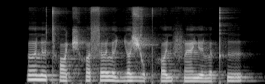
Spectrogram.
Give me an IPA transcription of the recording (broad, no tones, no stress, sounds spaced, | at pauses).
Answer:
ə l ɨ tʰ ɒ t͡ʃʰ ʌ s ə l ə ʎ ɐ ʑ o pʰ ʌ lʲ f ɛ̃ lʲ ə l ə kʰ ɨ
